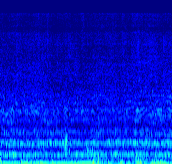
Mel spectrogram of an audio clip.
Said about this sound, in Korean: 우리가 말하는 땅벌입니다.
